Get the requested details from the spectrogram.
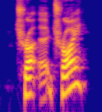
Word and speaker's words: Troyes: Troyes.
